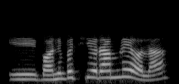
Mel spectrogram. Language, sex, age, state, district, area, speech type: Nepali, female, 18-30, West Bengal, Darjeeling, rural, conversation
